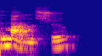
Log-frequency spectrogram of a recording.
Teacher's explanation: In the Baksese manche, beside the Francavillese voiceless postalveolar affricate, we have the Cegliese final schwa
